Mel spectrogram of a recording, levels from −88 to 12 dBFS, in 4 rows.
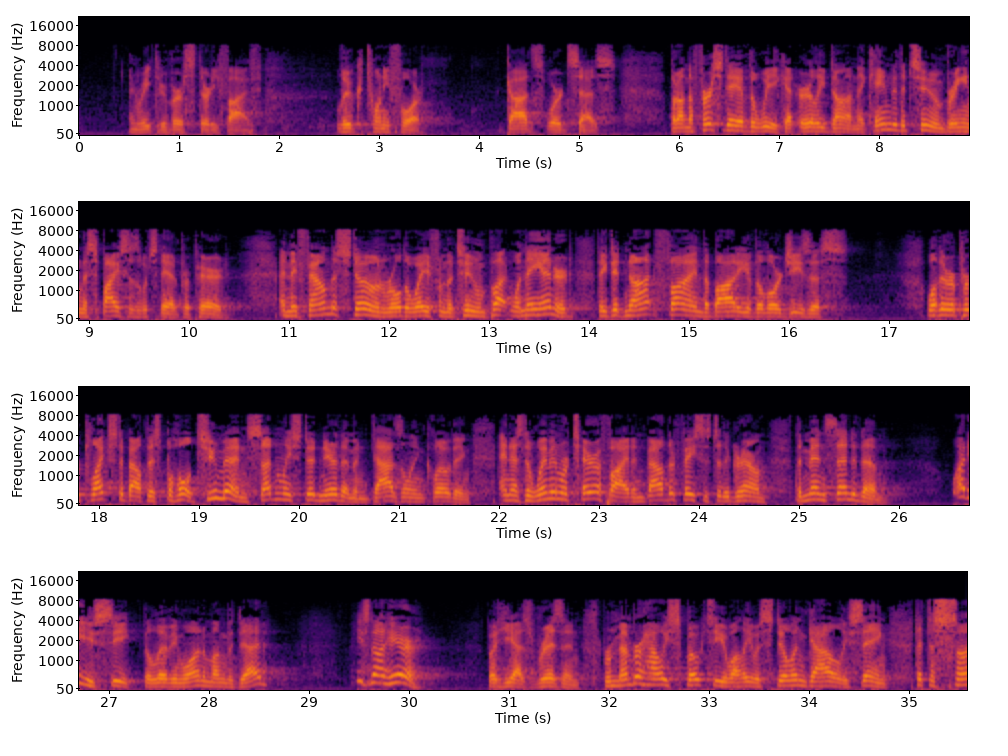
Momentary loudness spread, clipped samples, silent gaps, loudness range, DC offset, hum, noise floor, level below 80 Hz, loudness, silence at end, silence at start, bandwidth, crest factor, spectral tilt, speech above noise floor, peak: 9 LU; under 0.1%; none; 5 LU; under 0.1%; none; -55 dBFS; -50 dBFS; -18 LUFS; 0 s; 0.5 s; 8.8 kHz; 18 dB; -4 dB/octave; 37 dB; 0 dBFS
